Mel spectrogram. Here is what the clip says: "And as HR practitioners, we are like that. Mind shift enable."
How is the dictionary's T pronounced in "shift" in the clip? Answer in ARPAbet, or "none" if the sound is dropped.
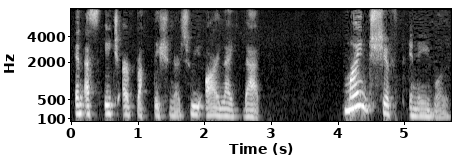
T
